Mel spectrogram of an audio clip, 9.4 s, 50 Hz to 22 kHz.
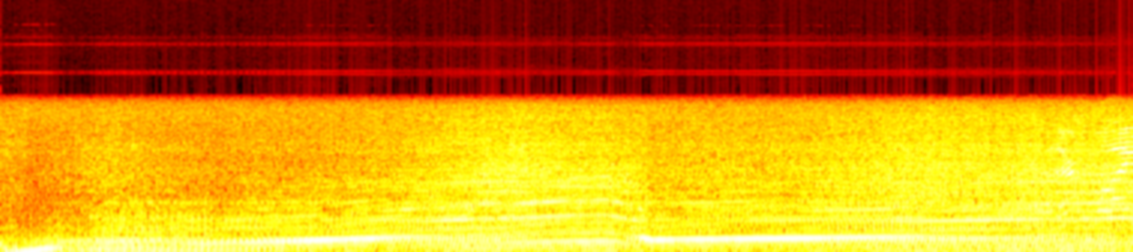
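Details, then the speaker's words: Ford 302 V8 wagon during carburetor power-mode calibration, second run at wide-open throttle from the start; revs climb smoothly with a brief dip at a shift, no stumble or surge, and it keeps pulling. "There's wide open. All right, that felt pretty good. It kept pulling. Kept pulling."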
